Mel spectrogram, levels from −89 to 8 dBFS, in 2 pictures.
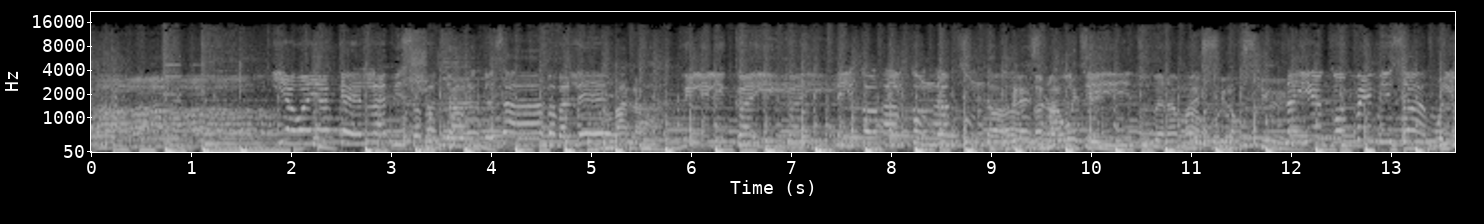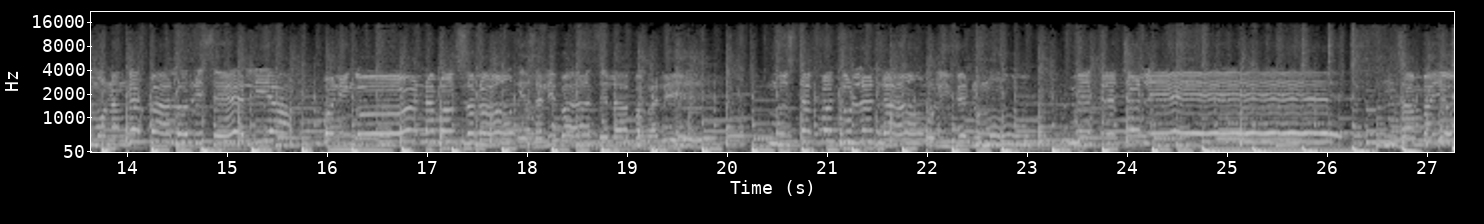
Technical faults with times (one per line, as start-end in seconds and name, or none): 6.65-8.99 doubled audio track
